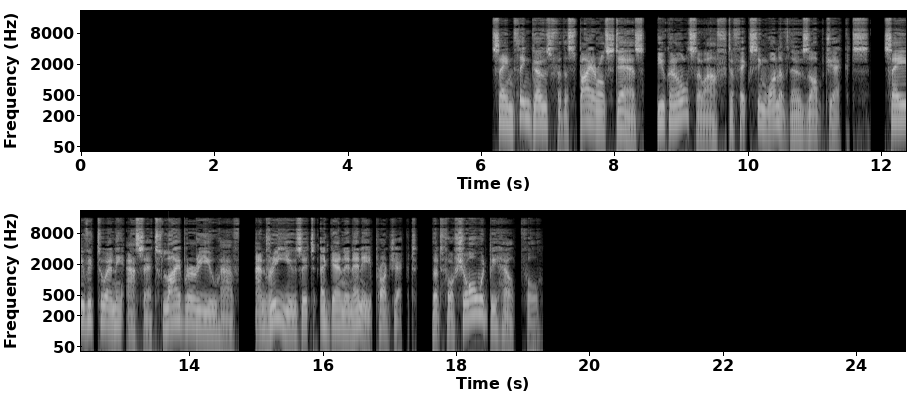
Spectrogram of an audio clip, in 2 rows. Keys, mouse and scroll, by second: 3.9-4.2 scroll down 4, 4.2 middle click, 5.1 j, 7.5 g, 8.4-9.4 middle drag, 9.4-9.7 scroll up 4, 9.7-10.6 shift+middle drag, 10.6-11.3 scroll up 4, 11.3-13.5 drag, 14.5-16.2 drag, 16.3 scroll down 1, 16.4-17.2 middle drag, 17.2-18.1 scroll up 1, 19.2-19.8 scroll down 2, 19.8-20.7 shift+middle drag, 20.7-21.2 scroll down 2, 21.2 click, 22.3-23.3 shift+middle drag, 23.3 j.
